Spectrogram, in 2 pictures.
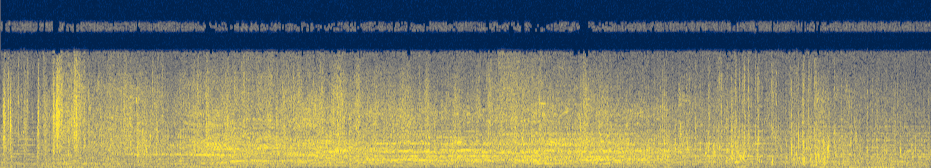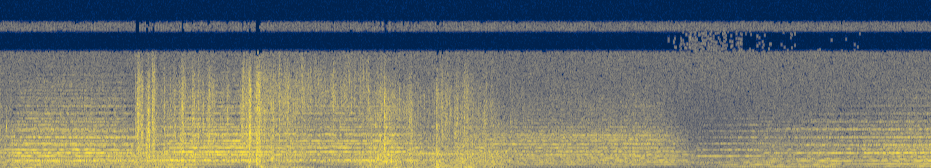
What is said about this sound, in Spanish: La base de la torre se resquebraja y se derrumba.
